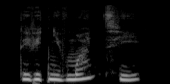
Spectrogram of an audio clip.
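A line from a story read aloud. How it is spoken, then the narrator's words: Calm. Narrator (Russian): спокойно сказала Антария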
